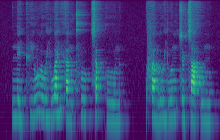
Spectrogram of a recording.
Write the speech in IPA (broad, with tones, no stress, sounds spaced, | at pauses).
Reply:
n̪ e˨˩ j pʰ iː˨˥ w l uː˨ j w ɐ˥ j h ɐ˨ ŋ t̪ʰ uː˧ k̚ s ɐ˥ p̚ k uː˨ n | f ɐ˨˩ m l uː˨˩ j w ʊ˨˧ ŋ t͡s ɵ˨ ɥ t͡s aː˨ h uː˨ ŋ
